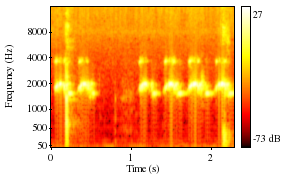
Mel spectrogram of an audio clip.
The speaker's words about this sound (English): That's my bird clock in the background. Okay, I was wondering, is that an actual notification right now?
